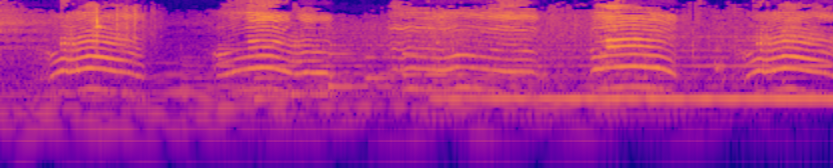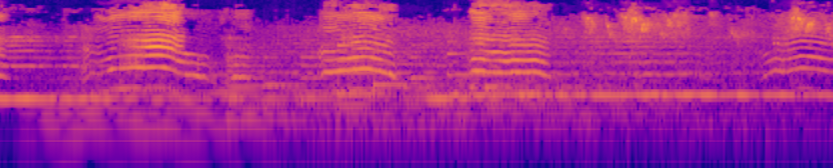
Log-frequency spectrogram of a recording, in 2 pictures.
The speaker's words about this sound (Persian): مثل اینکه بچه تون داره تو خونه گریه میکنه. میرم الان. برو بابا جان، برو بچه تون رو گیر.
